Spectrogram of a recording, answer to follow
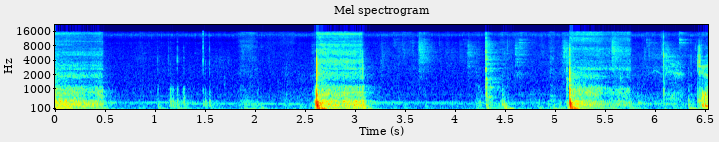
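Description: Embroidery thread drawn through fabric stretched in a wooden hoop, three times, about two and a half seconds apart: each pull a short rasp that starts sharply and trails off within about half a second, with faint small ticks of the needle between.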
